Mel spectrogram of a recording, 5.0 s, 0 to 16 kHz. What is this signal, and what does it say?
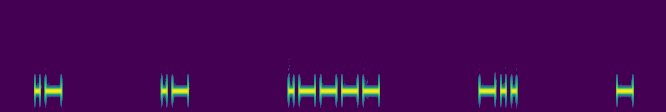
Morse code, heard as a keyed tone, about 30 wpm, spaced as for 10 wpm, 700 Hz. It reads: AA1DT
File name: Lesson 17g - Letter u - Call Signs 30wpm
